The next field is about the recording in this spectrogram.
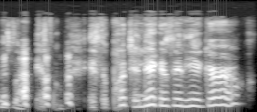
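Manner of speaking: put-on frightened whisper. Teasing another speaker about sounding like a victim, imitating a victim's whisper. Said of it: "you got one of them victim whispers".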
